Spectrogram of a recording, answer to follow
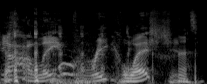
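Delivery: hammed-up golly reaction; mock amazement. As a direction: exclaim it slowly through a laugh. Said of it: "I was like".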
